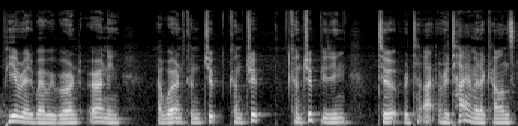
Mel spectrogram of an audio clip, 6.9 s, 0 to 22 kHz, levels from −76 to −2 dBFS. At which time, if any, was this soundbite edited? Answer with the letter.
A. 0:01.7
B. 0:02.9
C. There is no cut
B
